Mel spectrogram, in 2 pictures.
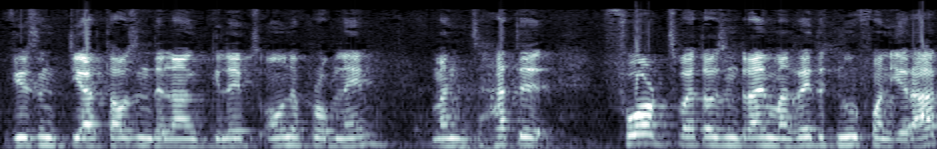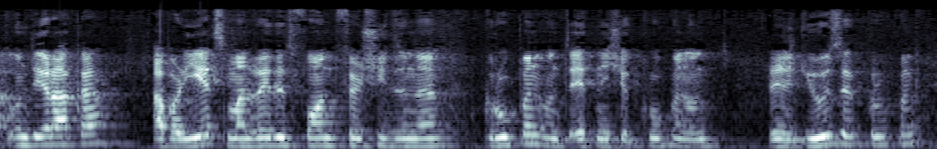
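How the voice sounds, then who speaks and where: A man speaks in a fairly high voice, pressing his points with earnest, accusatory intensity. His German is halting, full of restarts and small fillers as he hunts for words. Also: steady tone. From Iraq. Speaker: speaker addressing an audience. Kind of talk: impassioned political speech.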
